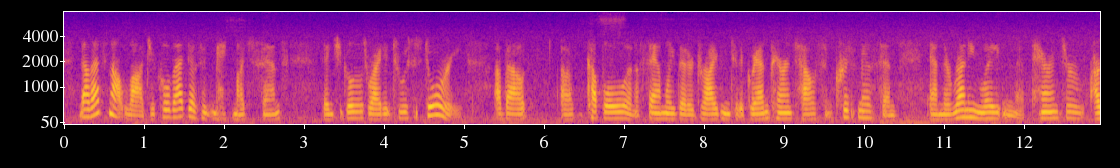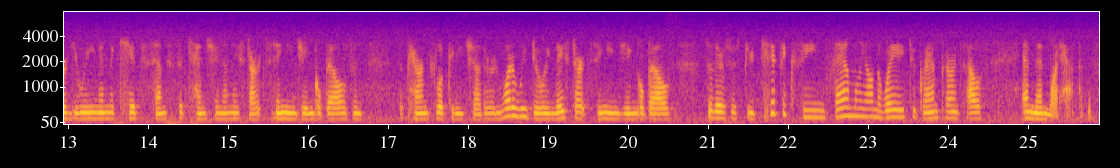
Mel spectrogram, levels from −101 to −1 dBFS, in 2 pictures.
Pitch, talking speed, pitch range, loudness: 155 Hz, 200 wpm, 145-170 Hz, -20 LUFS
